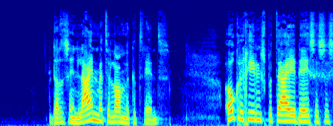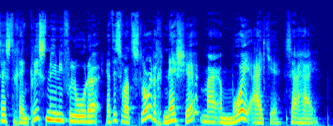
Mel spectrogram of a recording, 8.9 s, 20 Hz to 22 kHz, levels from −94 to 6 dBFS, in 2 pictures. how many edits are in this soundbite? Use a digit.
1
